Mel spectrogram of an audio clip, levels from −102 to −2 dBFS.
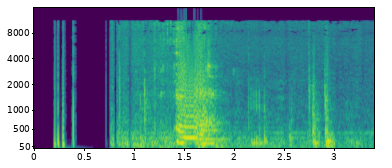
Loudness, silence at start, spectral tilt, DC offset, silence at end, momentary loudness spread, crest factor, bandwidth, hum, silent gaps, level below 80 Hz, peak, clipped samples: -15 LUFS; 0.2 s; -4.5 dB/octave; under 0.1%; 0 s; 19 LU; 16 dB; 12 kHz; none; 0.58-0.70 s; -30 dBFS; 0 dBFS; under 0.1%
